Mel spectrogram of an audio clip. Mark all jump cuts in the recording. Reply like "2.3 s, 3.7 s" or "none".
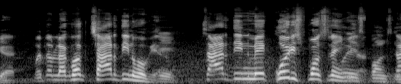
none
